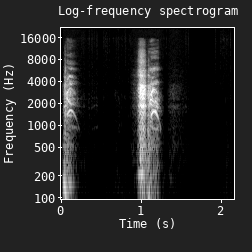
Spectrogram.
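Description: A man giving two short breathy laughs through the nose, the first right at the start and the second about a second later.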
